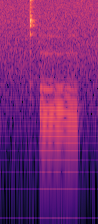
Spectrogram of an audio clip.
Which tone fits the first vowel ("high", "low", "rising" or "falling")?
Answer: falling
